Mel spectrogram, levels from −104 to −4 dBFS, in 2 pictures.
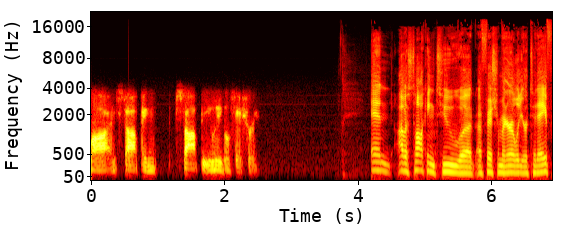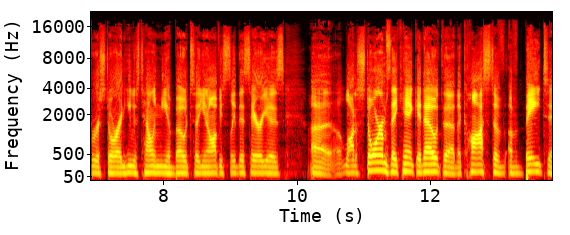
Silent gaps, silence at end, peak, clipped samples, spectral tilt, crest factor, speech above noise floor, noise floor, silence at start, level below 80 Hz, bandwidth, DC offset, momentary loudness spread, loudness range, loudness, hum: none; 0 s; -6 dBFS; under 0.1%; -3 dB/octave; 22 dB; 51 dB; -78 dBFS; 0 s; -56 dBFS; 19 kHz; under 0.1%; 10 LU; 6 LU; -26 LUFS; none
